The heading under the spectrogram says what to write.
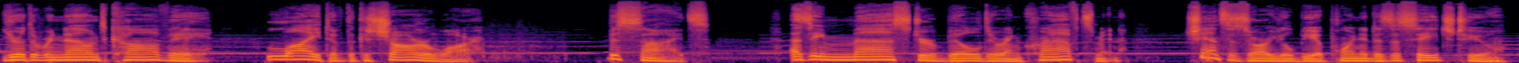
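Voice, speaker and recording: A man's voice: medium pitch, expressive, measured pace, faint music behind, close to an everyday voice. An actor playing a cool, sardonic young male scribe in a video game, dry and teasing.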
